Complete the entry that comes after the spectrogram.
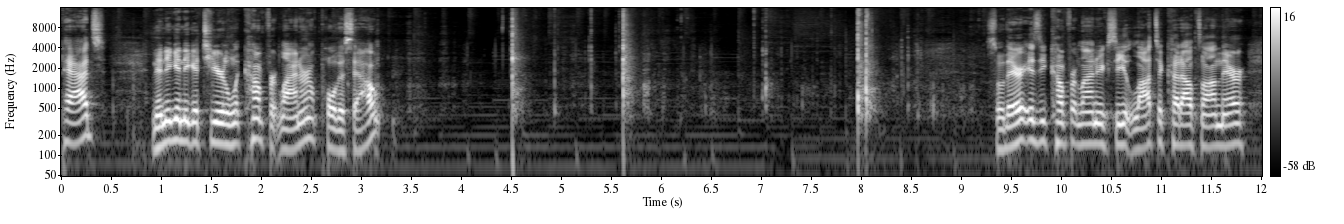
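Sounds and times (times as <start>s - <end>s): faint background music: 0.0s - 12.0s
helmet liner popping free: 4.4s - 8.6s.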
